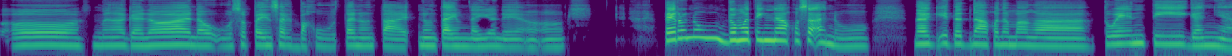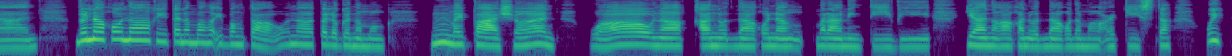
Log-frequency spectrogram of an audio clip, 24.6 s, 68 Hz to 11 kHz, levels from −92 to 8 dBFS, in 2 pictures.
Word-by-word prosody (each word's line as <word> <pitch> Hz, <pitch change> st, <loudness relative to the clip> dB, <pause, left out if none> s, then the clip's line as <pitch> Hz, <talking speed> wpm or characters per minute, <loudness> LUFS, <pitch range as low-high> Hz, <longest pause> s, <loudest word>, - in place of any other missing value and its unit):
Oo, 190 Hz, 0 st, -1 dB, 0.2 s
mga 190 Hz, 0 st, -5 dB
gano'n, 195 Hz, +2 st, +2 dB
nauuso 180 Hz, +2 st, -3 dB
pa 195 Hz, +1 st, 0 dB
'yong 185 Hz, -, -2 dB
salbakuta 180 Hz, -1 st, -2 dB
no'ng 180 Hz, 0 st, -8 dB
ta 165 Hz, -2 st, -1 dB
nung 185 Hz, -2 st, -7 dB
time 175 Hz, -1 st, +3 dB
na 170 Hz, -1 st, -5 dB
'yon, 175 Hz, 0 st, -7 dB
eh, 160 Hz, -1 st, -6 dB
oo. 155 Hz, +1 st, -11 dB, 1.0 s
Pero 300 Hz, +4 st, +9 dB
no'ng 355 Hz, -4 st, +1 dB
dumating 290 Hz, +1 st, +5 dB
na 285 Hz, -1 st, +6 dB
ko 275 Hz, -1 st, +1 dB
sa 240 Hz, -, +7 dB
ano, 175 Hz, -3 st, -10 dB, 0.5 s
nag-edad 215 Hz, 0 st, +3 dB
na 205 Hz, -1 st, +4 dB
ko 205 Hz, +1 st, -5 dB
ng 200 Hz, -, -3 dB
mga 195 Hz, -2 st, -2 dB, 0.5 s
20 215 Hz, -1 st, +2 dB
ganyan, 160 Hz, -5 st, -4 dB, 0.4 s
do'n 285 Hz, +4 st, +4 dB
na 310 Hz, -1 st, +6 dB
ko 315 Hz, +1 st, +1 dB
nakakita 285 Hz, -4 st, 0 dB
ng 245 Hz, -1 st, -3 dB
mga 235 Hz, -1 st, -3 dB
ibang 210 Hz, 0 st, -8 dB
tao 175 Hz, +2 st, -4 dB
na 205 Hz, -1 st, -5 dB
talaga 190 Hz, -2 st, -5 dB
namang, 165 Hz, -2 st, -8 dB, 0.5 s
hmm, 245 Hz, +1 st, 0 dB
may 210 Hz, -1 st, -1 dB
fashion. 185 Hz, +1 st, +3 dB, 0.4 s
Wow! 195 Hz, +5 st, +2 dB
Nakanuod 175 Hz, -1 st, -1 dB
na 170 Hz, -1 st, 0 dB
ko 180 Hz, +1 st, -8 dB
ng 165 Hz, -2 st, -3 dB, 0.2 s
maraming 170 Hz, -2 st, -2 dB
TV, 160 Hz, +1 st, -9 dB, 0.3 s
'yan 185 Hz, -3 st, +2 dB
nakakanood 170 Hz, -1 st, -4 dB
na 165 Hz, 0 st, -2 dB
ko 170 Hz, -, -8 dB
ng 170 Hz, -, -8 dB
mga 165 Hz, -1 st, -9 dB
artista. 170 Hz, +2 st, +2 dB, 0.4 s
'Uy! 280 Hz, +1 st, 0 dB
185 Hz, 140 wpm, -23 LUFS, 170-210 Hz, 1.0 s, Pero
